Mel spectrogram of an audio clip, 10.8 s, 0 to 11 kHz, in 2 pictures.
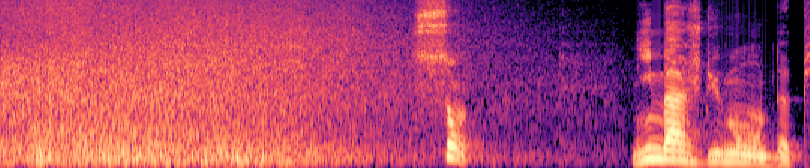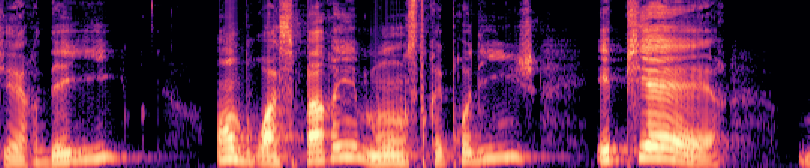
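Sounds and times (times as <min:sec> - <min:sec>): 
ocean surf washing and breaking: 0:00.0 - 0:04.7
speech: 0:03.0 - 0:03.3, 0:04.2 - 0:10.8.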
